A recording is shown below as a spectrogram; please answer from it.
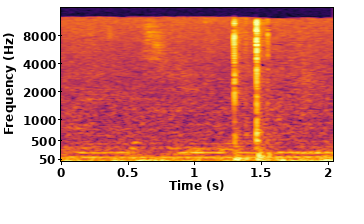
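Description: Two sharp clicks at a computer, a fifth of a second apart, about a second and a half in, over a steady low hum.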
